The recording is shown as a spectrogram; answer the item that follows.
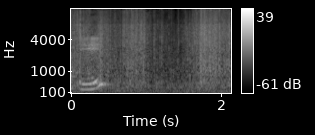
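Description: Rustling as a shawl is handled and shaken out. It follows a brief spoken word and grows louder near the end.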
